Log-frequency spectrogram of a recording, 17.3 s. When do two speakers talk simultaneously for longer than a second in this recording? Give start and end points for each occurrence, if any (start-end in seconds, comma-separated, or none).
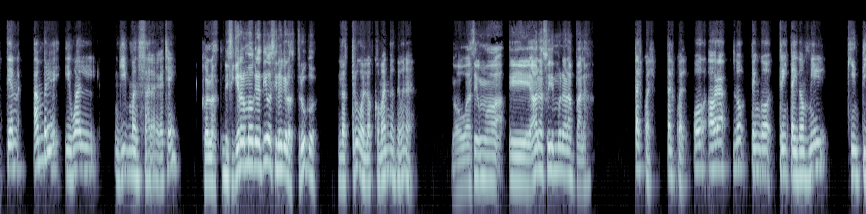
none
